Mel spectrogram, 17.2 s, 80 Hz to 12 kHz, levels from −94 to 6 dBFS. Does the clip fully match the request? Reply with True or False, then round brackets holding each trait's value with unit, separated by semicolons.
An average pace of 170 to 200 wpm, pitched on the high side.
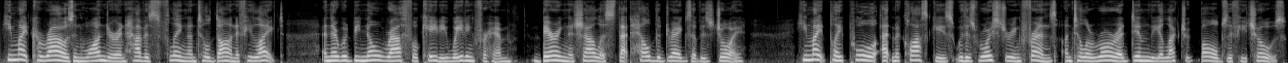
True (185 wpm; 205 Hz)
